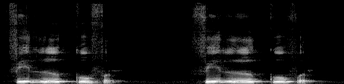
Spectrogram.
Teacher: Mesti terdengar angin fa itu dan ro.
